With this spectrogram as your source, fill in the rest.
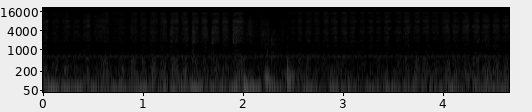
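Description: A graphite pencil tip scratches a thin sheet of white drawing paper lying flat on a wooden table in short, dense shading strokes for hair, with a hand resting on a folded paper sheet. A continuous, quiet, bright rubbing scratch with a soft low rumble runs throughout, with one slightly sharper stroke near the middle.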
